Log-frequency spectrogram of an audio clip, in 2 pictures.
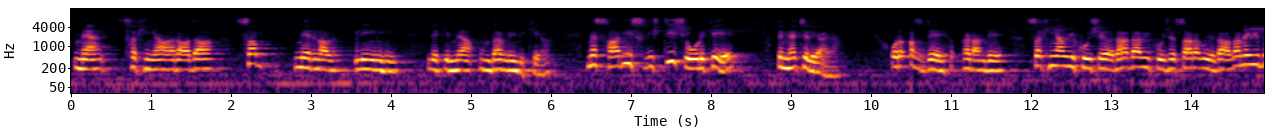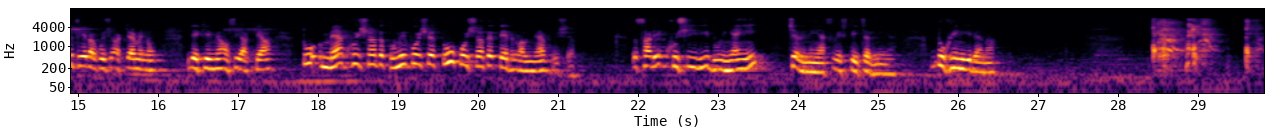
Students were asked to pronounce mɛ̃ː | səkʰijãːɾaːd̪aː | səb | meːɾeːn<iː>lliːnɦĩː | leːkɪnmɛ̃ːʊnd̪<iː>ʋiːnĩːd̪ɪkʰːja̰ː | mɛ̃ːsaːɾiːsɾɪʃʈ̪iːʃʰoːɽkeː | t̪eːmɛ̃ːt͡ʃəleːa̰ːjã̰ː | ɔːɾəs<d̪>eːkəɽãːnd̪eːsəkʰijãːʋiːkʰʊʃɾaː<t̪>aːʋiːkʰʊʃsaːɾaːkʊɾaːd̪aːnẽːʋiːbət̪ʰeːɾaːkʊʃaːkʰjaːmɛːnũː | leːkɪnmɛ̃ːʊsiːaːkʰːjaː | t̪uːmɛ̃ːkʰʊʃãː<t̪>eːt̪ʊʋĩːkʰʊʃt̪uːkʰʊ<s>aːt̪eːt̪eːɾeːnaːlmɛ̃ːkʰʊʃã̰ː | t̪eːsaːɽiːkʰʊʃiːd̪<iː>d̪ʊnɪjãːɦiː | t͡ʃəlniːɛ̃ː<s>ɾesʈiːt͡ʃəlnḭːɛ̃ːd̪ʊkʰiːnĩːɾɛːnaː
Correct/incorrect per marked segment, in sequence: incorrect: aː, incorrect: aː, correct, incorrect: d̪, correct, incorrect: ʃ, correct, correct

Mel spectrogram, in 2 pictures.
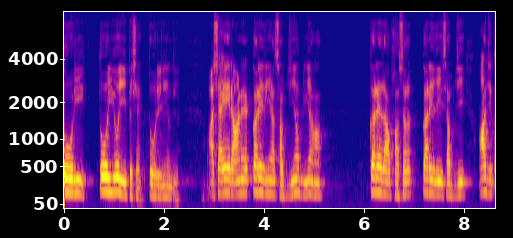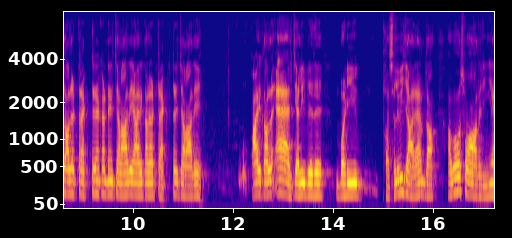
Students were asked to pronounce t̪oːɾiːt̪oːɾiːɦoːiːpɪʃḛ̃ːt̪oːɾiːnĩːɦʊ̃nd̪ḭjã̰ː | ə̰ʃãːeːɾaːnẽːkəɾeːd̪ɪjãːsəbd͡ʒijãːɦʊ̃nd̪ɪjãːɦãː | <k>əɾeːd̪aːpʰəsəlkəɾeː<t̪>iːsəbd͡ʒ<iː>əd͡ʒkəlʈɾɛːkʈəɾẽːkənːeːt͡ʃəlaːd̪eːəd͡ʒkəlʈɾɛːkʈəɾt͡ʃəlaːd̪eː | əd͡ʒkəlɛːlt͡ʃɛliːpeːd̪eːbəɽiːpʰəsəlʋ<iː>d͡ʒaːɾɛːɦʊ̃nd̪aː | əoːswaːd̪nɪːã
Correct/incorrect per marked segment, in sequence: correct, incorrect: d̪, correct, correct

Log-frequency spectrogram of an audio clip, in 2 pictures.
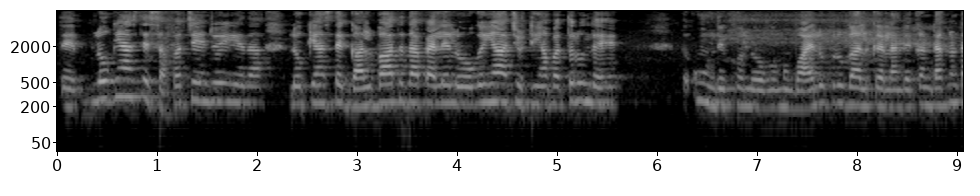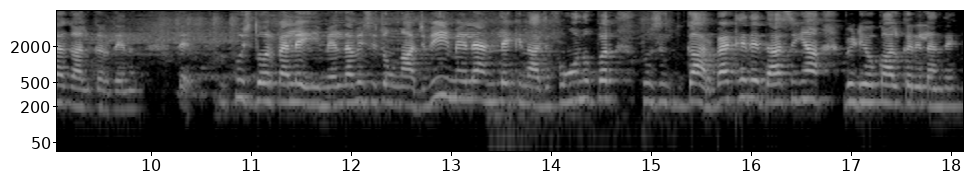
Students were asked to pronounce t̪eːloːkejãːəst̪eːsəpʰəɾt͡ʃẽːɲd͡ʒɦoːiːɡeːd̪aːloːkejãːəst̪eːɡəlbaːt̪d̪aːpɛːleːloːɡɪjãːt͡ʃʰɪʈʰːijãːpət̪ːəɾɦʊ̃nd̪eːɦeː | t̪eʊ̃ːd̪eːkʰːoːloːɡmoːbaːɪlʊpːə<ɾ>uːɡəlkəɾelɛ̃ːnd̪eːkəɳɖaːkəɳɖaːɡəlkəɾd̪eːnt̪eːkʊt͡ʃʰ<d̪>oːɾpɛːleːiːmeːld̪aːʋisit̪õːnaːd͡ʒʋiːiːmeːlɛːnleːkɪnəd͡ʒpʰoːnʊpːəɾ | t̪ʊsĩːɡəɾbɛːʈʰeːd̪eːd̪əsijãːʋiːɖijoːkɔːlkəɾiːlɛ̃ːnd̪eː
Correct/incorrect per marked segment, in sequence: correct, correct

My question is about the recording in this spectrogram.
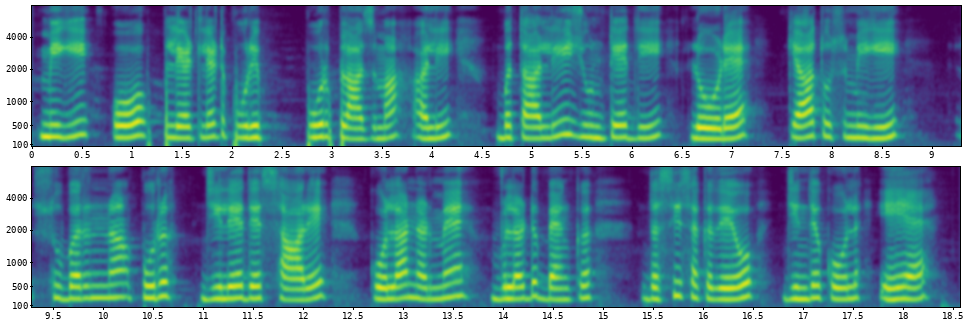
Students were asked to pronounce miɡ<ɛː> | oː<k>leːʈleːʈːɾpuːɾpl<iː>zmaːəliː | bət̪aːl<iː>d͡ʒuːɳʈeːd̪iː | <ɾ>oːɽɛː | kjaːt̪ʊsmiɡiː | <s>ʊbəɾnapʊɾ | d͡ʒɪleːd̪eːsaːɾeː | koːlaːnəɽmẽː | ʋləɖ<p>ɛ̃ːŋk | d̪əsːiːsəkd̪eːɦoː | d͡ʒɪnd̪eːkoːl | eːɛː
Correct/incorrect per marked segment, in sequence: incorrect: iː, incorrect: p, incorrect: aː, correct, incorrect: l, correct, incorrect: b

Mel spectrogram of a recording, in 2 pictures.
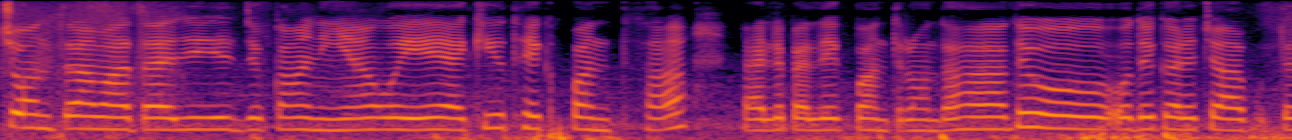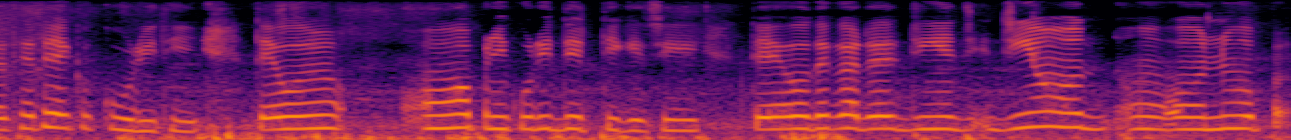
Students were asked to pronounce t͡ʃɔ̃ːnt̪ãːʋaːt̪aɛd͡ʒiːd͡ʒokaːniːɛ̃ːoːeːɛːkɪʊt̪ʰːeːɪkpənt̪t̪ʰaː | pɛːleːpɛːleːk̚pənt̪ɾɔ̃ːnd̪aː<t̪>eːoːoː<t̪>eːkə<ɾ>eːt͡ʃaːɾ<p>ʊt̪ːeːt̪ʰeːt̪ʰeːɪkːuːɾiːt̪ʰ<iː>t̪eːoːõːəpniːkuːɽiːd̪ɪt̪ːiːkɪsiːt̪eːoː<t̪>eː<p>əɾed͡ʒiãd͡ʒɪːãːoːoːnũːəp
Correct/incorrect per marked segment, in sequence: correct, incorrect: d̪, correct, correct, correct, incorrect: d̪, incorrect: k

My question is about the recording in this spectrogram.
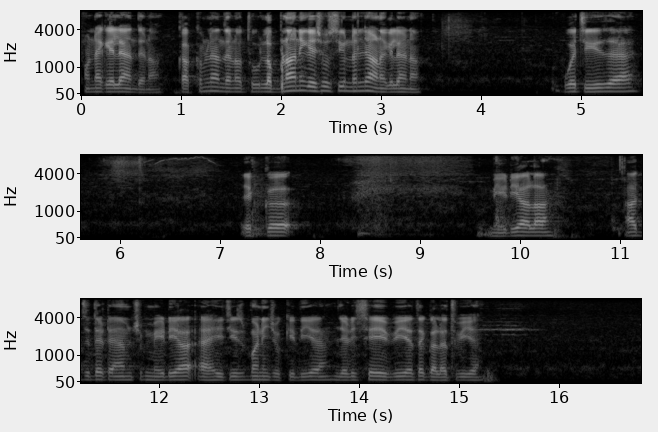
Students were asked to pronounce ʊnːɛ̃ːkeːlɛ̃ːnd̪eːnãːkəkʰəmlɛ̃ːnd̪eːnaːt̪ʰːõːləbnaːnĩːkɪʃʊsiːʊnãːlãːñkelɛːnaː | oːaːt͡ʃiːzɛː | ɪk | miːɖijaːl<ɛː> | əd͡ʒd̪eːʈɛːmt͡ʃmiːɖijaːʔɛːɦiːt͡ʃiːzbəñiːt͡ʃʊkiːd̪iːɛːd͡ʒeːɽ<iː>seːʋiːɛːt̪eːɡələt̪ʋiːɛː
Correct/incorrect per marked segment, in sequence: incorrect: aː, correct

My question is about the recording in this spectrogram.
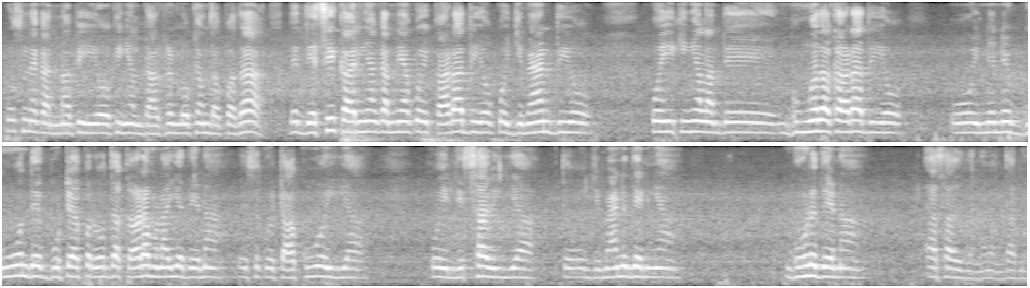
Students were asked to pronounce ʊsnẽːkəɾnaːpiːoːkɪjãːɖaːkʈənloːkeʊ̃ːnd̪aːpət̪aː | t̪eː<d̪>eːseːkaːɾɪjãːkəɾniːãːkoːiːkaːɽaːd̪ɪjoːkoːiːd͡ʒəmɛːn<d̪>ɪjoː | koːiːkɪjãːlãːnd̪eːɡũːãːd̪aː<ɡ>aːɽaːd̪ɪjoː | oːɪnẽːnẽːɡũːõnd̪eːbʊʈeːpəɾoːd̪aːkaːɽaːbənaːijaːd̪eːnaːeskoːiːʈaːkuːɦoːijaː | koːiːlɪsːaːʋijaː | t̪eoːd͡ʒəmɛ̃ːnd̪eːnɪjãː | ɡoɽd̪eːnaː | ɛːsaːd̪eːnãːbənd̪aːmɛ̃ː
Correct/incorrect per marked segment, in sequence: correct, correct, incorrect: k

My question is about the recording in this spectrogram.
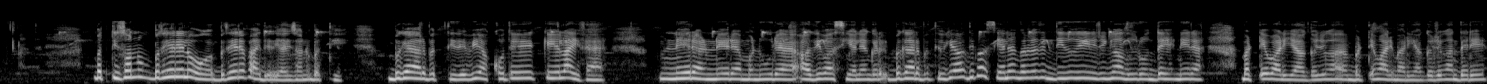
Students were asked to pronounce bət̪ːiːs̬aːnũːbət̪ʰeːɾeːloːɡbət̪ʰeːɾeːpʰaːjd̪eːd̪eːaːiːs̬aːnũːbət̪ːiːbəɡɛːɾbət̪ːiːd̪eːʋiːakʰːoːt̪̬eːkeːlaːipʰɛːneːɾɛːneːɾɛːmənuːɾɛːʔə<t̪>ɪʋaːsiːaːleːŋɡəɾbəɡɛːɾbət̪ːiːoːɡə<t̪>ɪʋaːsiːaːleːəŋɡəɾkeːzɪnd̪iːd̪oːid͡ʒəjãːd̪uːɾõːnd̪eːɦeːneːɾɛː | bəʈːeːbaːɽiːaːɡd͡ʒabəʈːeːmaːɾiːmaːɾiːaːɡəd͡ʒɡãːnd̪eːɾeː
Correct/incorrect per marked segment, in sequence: incorrect: d̪, incorrect: d̪

